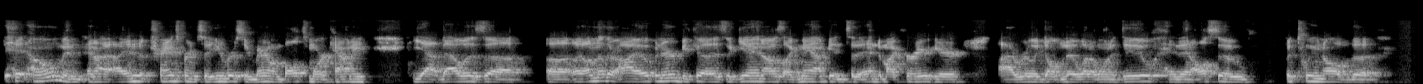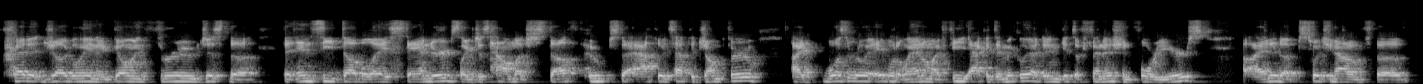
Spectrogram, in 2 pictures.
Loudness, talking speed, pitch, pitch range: -19 LUFS, 215 wpm, 130 Hz, 120-140 Hz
